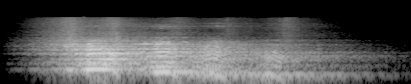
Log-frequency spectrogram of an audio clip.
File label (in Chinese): 诡异森林氛围声; ambient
